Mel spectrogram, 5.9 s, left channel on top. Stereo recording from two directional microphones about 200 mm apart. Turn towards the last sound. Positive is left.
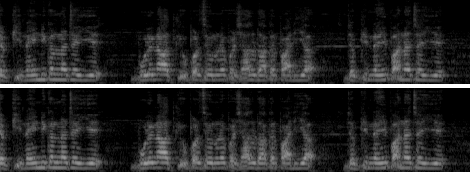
turn(degrees=-20)  # may be behind; listen again after turning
